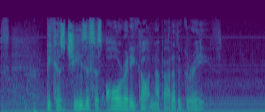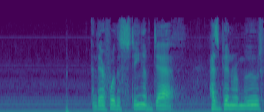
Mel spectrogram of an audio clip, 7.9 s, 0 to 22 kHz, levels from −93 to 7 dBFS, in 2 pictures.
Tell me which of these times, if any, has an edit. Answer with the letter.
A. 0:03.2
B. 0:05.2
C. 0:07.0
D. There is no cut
D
